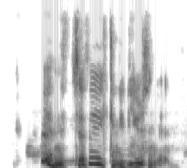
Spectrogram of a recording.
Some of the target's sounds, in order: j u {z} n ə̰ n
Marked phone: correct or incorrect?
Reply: correct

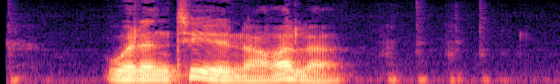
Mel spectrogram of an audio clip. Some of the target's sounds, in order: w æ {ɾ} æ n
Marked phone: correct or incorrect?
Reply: incorrect: l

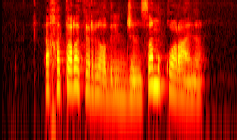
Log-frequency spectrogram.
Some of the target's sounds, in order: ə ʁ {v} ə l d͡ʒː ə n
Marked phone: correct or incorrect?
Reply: incorrect: ð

